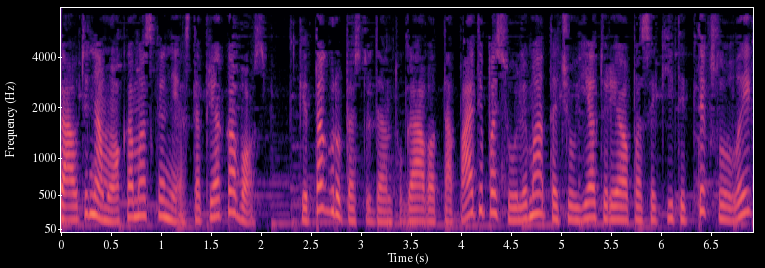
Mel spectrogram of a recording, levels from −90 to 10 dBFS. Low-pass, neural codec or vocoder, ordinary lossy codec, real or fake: 7.2 kHz; none; MP3, 32 kbps; real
